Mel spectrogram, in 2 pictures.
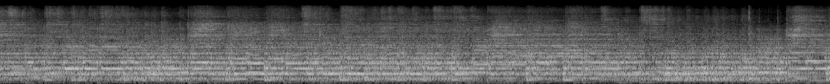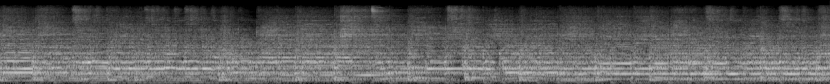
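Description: Live rock band playing an instrumental passage without vocals: electric guitar, electric bass and drum kit through Marshall amplifiers, steady and loud, with little deep bass.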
